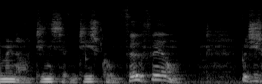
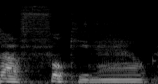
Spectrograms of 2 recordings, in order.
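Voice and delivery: mock dismay; much slower than usual. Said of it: "finds her friend shot to death and goes".

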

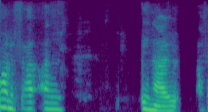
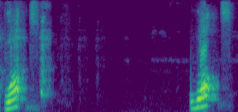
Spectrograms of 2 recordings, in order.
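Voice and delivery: stunned what; 6 semitones higher, 3 dB louder than usual. Retold or imitated. Stunned reaction to news.

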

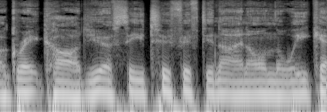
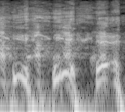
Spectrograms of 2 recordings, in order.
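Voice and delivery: laughing; 10 semitones higher than usual. Real, not acted. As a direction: laugh it off, amused. Laughing at accent attempt.

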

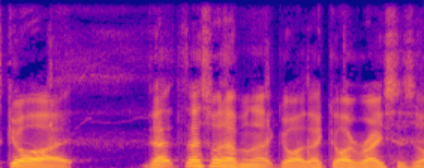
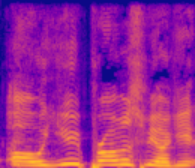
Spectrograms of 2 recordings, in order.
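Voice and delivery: whining caller; 8 semitones higher than usual. Retold or imitated. Acting out complaining caller.

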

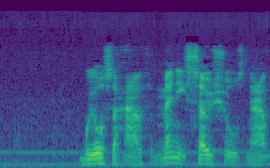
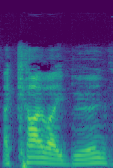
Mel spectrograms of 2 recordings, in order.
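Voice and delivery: slow, louder Geordie pronunciation; Geordie accent; 5 dB louder, slower than usual. Acted. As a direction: draw the name out in broad Geordie. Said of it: "I think she might be a Geordie".

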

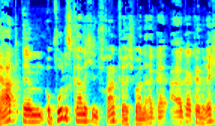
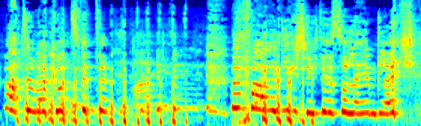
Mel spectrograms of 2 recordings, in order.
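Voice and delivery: laughing too hard to breathe, high and slow; helpless giggling fit, gasping between words; breathless laughter; 13 semitones higher than usual. Real, not acted. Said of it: "krieg keine Luft mehr".

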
